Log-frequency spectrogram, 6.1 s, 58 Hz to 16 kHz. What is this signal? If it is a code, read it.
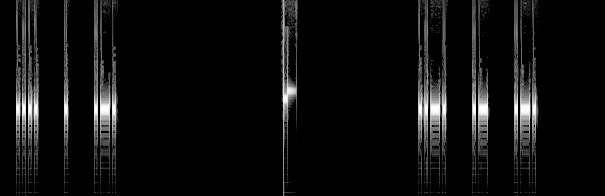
Morse code, heard as a keyed tone, about 40 wpm, spaced as for 23 wpm, 700 Hz. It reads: HER FAR
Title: 3x Character Spacing - Top 500 Words - 40wpm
